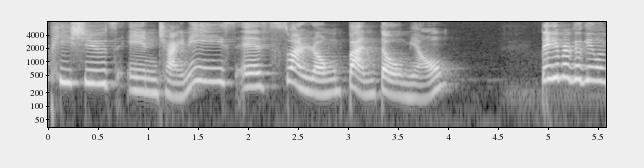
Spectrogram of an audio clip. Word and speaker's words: 蒜蓉拌豆苗: The word of the day today is 蒜蓉拌豆苗, garlic tossed pea shoots.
